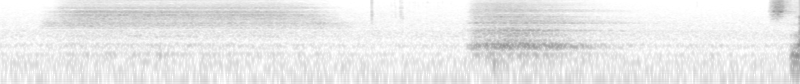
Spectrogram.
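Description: A man breathing close to the microphone: a long, hissing breath, then a shorter, fuller breath about two and a half seconds in.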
